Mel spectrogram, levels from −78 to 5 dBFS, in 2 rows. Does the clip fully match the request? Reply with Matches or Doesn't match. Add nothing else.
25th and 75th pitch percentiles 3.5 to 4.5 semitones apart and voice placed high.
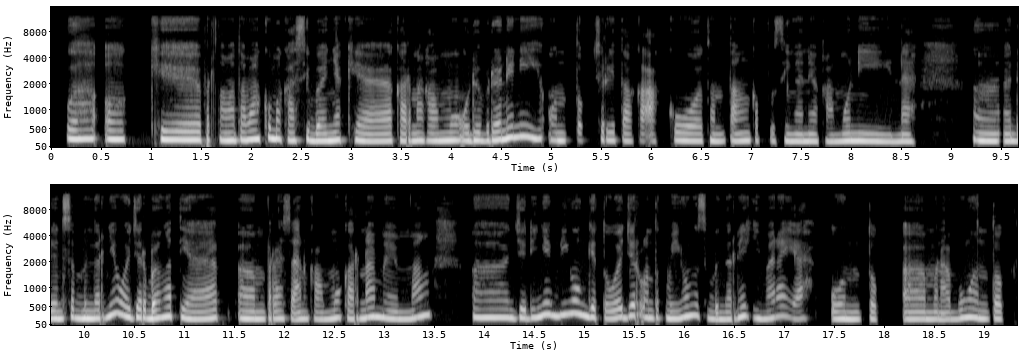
Doesn't match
